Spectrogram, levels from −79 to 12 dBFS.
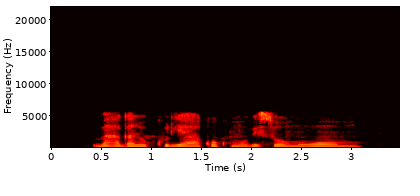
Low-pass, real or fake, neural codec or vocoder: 5.4 kHz; real; none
